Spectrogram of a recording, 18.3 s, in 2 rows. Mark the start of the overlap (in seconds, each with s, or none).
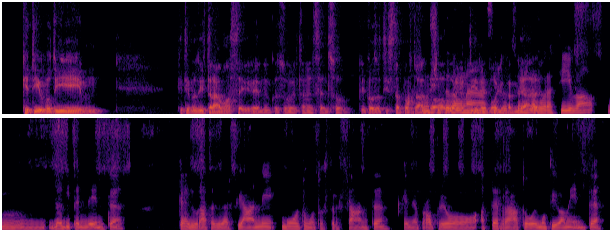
6.0 s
